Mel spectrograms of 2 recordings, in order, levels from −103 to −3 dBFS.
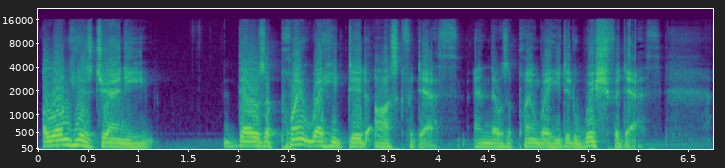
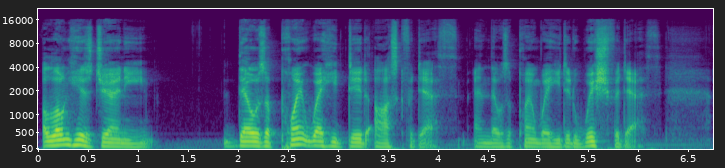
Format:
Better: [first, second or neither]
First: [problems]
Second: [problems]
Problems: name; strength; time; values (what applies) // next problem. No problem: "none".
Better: second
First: distortion; heavy; 6 dB below the speech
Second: none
